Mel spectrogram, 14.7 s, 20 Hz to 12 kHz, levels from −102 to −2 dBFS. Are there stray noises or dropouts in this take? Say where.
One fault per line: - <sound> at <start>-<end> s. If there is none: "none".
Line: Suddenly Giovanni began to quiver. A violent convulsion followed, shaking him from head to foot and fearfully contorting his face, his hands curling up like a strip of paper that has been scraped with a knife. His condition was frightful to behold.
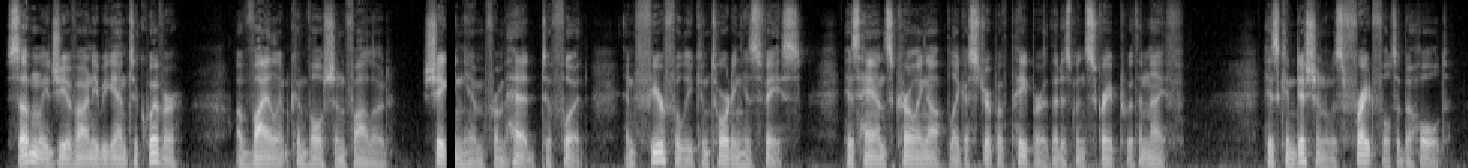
- dropout at 4.5-4.5 s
